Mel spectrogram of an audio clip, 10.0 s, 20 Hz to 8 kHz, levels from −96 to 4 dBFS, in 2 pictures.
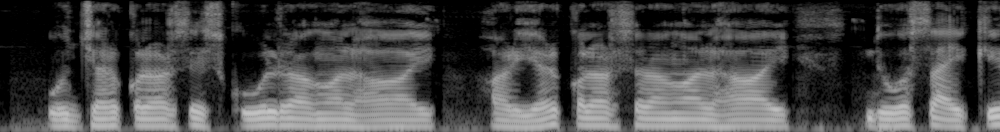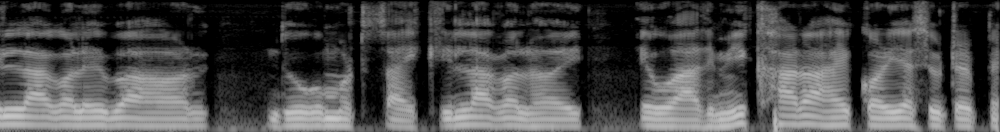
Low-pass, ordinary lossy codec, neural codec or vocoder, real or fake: none; none; none; real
